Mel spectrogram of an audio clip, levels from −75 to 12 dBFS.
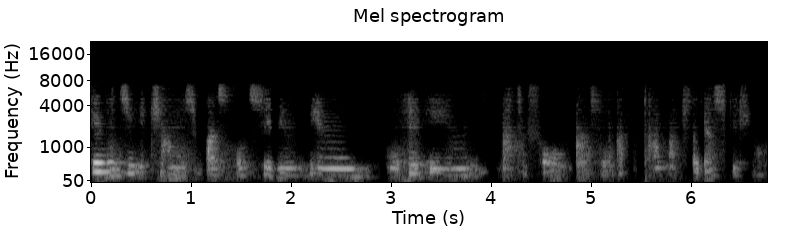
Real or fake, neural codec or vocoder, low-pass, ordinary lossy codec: fake; codec, 44.1 kHz, 0.9 kbps, DAC; 7.2 kHz; none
